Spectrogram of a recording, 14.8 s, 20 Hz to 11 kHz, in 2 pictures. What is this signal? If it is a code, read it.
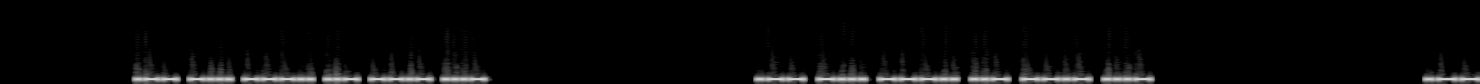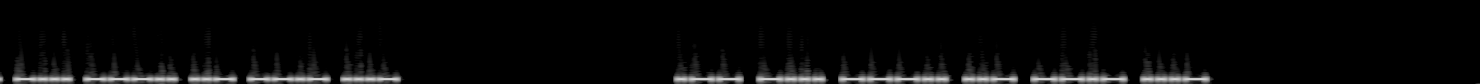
Morse code, heard as a keyed tone, about 44 wpm, 700 Hz. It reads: WB8UQV WB8UQV WB8UQV WB8UQV
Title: Speed Racing - USA 2x3 Call Signs 35wpm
